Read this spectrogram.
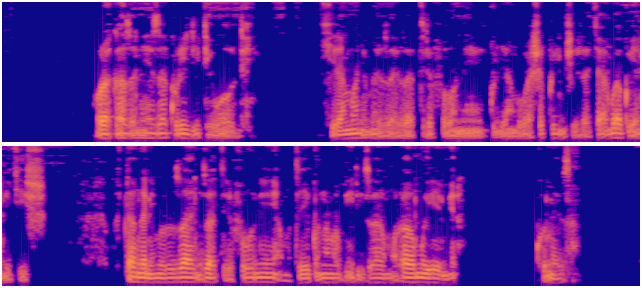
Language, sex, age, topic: Kinyarwanda, male, 25-35, finance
